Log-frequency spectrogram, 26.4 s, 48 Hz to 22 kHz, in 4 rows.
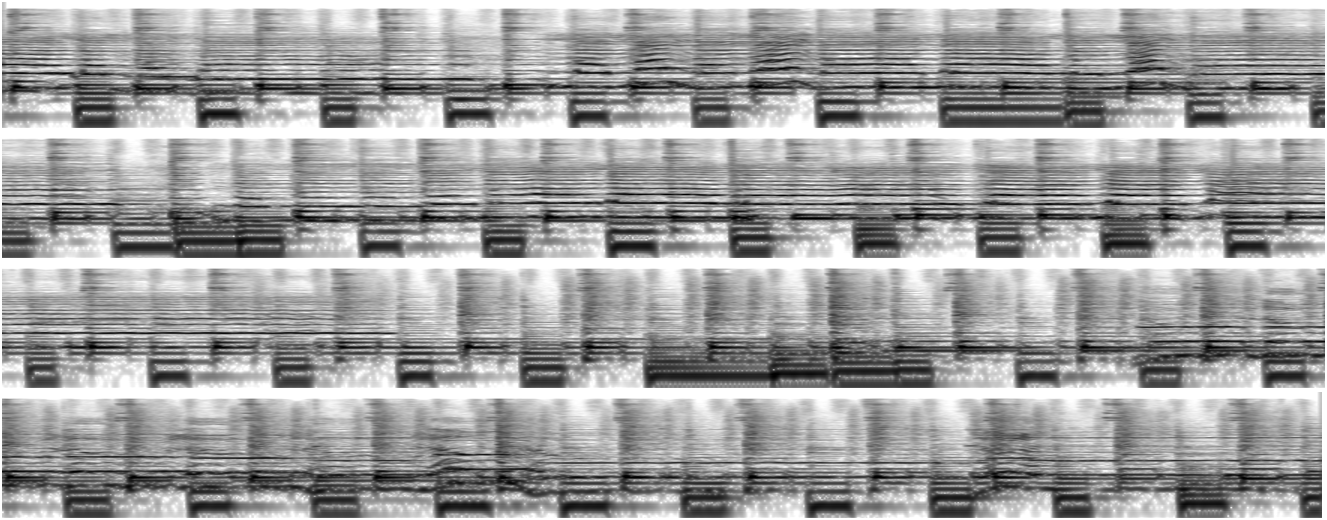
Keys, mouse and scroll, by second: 0.2-0.5 scroll down 1, 0.5 middle click, 1.3 e, 3.3-4.8 middle drag, 5.1 middle click, 5.6 click, 5.8 scroll down 2, 6.0-7.1 middle drag, 7.1 shift+a, 8.9 KP_Decimal, 9.1-9.6 scroll down 5, 9.6-10.4 middle drag, 10.4 s, 11.9 s, 13.0 s, 13.9 KP_Decimal, 14.1-14.8 middle drag, 14.8 shift+a, 17.1-18.8 drag, 19.4-20.0 scroll down 2, 20.0 r, 22.2 s, 23.0-24.2 middle drag, 25.8 click.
